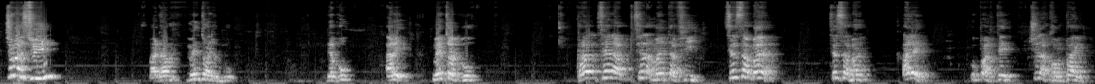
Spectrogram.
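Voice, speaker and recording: A man's voice: very high voice, lively intonation, normal speed, pauses often. A man acting as an exasperated, domineering middle-aged father in a heated domestic drama, indignant and commanding, repeating his questions and orders. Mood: angry, commanding. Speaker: actor. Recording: roomy echo, distant mic, music.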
